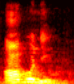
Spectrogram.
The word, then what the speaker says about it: অবনী: অবনী মানে পৃথিবী, কিন্তু উচ্চারণে দেখো স্বরে অ, বয়কার, দন্তনয় হর্ষি। আমরা যখন অবনী বলছি ওয়ার্ডে কিন্তু এখানে দেওয়া নেই ওকার বয়ে, কিন্তু দেখো ঠিকই আমরা উচ্চারণের সময় যখন বলছি অবনী তখন বয়কার বো আসছে, অর্থাৎ এটি বিশেষ্য পদ, পৃথিবী, ধরা, জগৎ।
